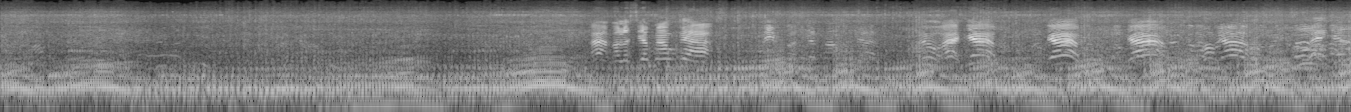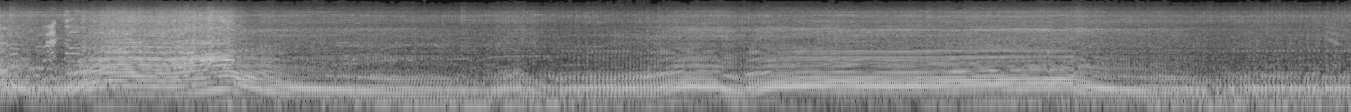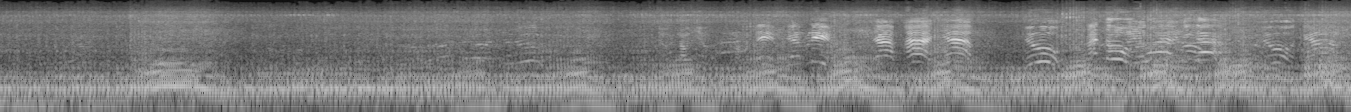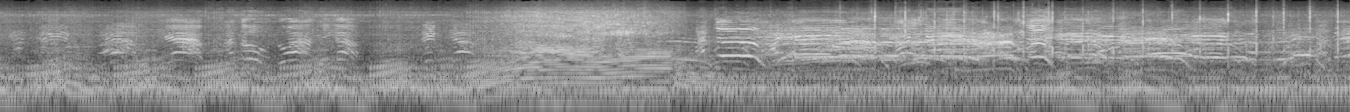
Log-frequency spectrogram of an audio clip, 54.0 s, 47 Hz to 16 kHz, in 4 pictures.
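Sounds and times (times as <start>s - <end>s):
scooter engines idling and revving: 0.0s - 54.0s.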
